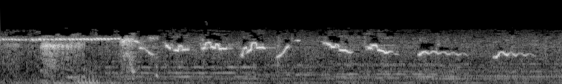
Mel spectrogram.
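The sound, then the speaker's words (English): A person whistles a quick, warbling birdsong imitation: a long high note sliding into a string of short chirpy trills and swoops, fairly loud, with no talking. “While the birds make music all the day. Birds, Daddy, birds.”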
